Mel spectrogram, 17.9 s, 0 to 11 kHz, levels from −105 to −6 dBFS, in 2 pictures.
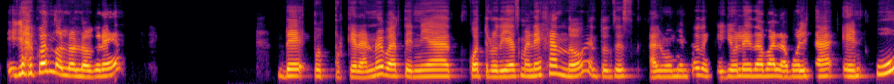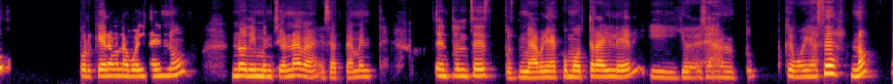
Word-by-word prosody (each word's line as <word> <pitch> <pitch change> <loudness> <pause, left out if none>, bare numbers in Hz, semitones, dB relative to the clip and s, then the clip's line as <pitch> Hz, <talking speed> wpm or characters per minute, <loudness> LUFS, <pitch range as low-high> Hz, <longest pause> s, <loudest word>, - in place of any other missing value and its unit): Y 245 - -4
ya 315 +1 +4
cuando 355 -4 +8
lo 235 -3 +3
logré, 215 +1 +4 1.7
de 230 +2 +2
po 220 -1 -5
porque 185 +1 -6
era 190 -1 +2
nueva, 230 -1 +3
tenía 220 +1 +1
4 220 -2 0
días 215 +2 +3
manejando, 240 0 +1
entonces 220 0 -4
al 190 +2 -1
momento 215 +4 -3
de 230 -3 -2
que 190 - -6
yo 215 0 0
le 225 0 +1
daba 225 0 +4
la 205 -3 +2
vuelta 215 +2 0
en 220 +1 0
U 330 +10 +5 0.8
porque 220 0 -2
era 230 +1 +3
una 230 -1 -1
vuelta 220 +1 -1
en 230 +1 -3
U 310 +10 -4 0.4
no 230 0 +1
dimensionaba 215 0 0
exactamente, 185 +4 -8 0.5
entonces 230 0 -1
pues 180 -1 -12
me 190 -1 -1
abría 195 +1 -1
como 205 0 -1
tráiler 210 - 0
y 185 -3 -10
yo 190 - -4
decía: 190 0 -9
"¿p - - -12 0.3
qué 225 - -2
voy 205 +1 -4
a - - -3
hacer, 305 +6 +4
no?" 260 - 0
220 Hz, 170 wpm, -24 LUFS, 205-230 Hz, 1.7 s, cuando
